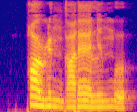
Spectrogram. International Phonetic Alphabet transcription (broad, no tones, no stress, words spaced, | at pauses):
qu ɳɪŋɡɑ ɾɛlimʊ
